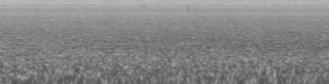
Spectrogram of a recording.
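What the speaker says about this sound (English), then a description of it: "you can hear the water rushing down" Water rushes down at Cane River Falls in Jamaica, a loud, dense, unbroken roar of falling water close by, with no voices over it.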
